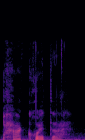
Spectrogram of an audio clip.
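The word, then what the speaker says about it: Paquetá: It's between Kanate and La Puqueta. How do you say it, Urbano? La Puqueta. La Paqueta. La Paqueta.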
